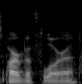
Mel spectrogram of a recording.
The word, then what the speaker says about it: parviflora: How do you pronounce Parviflora.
